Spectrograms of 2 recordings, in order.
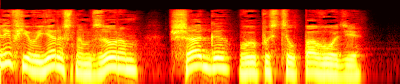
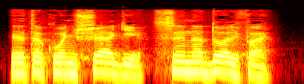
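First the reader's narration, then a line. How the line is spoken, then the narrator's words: Gruff growl. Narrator (Russian): рыкнул он на мальчишку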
